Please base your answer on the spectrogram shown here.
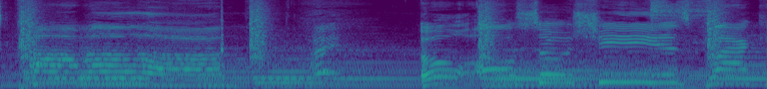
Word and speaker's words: Kamala: Her name is Kamala. It's not Kamala, no, her name is Kamala. Emphasize the first syllable, it's Kamala.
